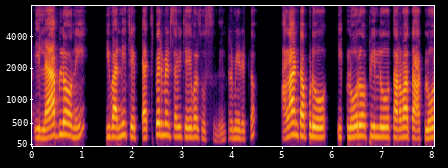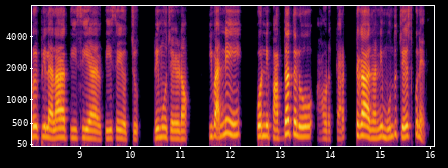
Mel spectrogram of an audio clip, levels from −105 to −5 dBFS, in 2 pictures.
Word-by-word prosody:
ఈ - - -2
ల్యాబ్‌లోని 235 0 +4 0.6
ఇవన్నీ 210 +3 +1
చెప్పాక 200 -2 -2
ఎక్స్పెరిమెంట్స్ 240 +2 -2
అవి 210 0 -3
చేయవలసి 200 -1 -3
వస్తుంది 145 -7 -22
ఇంటర్మీడియేట్‌లో. 175 0 -10 0.6
అలాంటప్పుడు 230 -1 +4 0.5
ఈ - - -8
క్లోరోఫిల్ 215 +1 0 0.2
తర్వాత 200 +2 +2
ఆ - - -2
క్లోరోఫిల్ 205 +2 -1
ఎలా 190 +2 +4 0.2
తీసియాల్ 180 -3 -3
తీసేయోచ్చు 170 -3 -6 0.4
రిమూవ్ 200 +1 -2
చేయడం. 165 -1 -2 0.5
ఇవన్నీ 250 +4 +1 0.5
కొన్ని 230 0 +3
పద్ధతులు 215 +5 +4 0.3
ఆవిడ 170 0 -11 0.2
కరెక్ట్‌గా 230 +6 +3
అవన్నీ 180 +3 -4
ముందు 215 +7 -6
చేసుకునేది. 225 +5 -2
205 Hz, 105 wpm, -22 LUFS, 180-225 Hz, 0.6 s, ల్యాబ్‌లోని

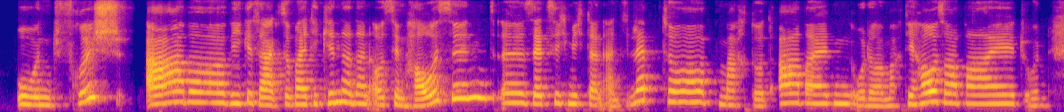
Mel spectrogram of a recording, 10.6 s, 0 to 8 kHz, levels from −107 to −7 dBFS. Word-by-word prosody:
und 205 -3 0
frisch. 375 - +1 0.2
Aber, 265 +1 +3
wie 240 -1 +1
gesagt, 200 -6 0
sobald 215 0 0
die 230 - -3
Kinder 260 +3 0
dann 235 -1 -2
aus 200 0 -3
dem 190 -5 -2
Haus 185 - +3
sind, 380 +1 +2
äh, 255 0 0
setze 230 -1 0
ich 240 - -8
mich 230 -1 -1
dann 200 -4 -3
ans - - -9
Laptop, 280 -1 -1
mache 195 -2 -7
dort 175 +3 -9
Arbeiten 240 -1 0
oder 180 -4 -5
mache 185 +1 -9
die 225 -1 0
Hausarbeit 235 -3 +1
und, 185 0 -12
235 Hz, 160 wpm, -22 LUFS, 210-270 Hz, 0.2 s, Aber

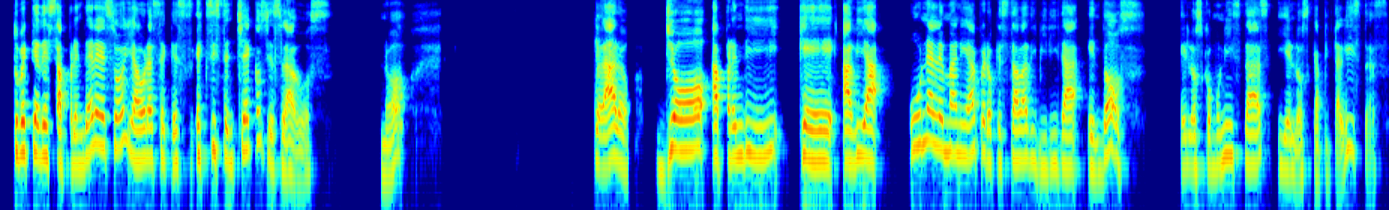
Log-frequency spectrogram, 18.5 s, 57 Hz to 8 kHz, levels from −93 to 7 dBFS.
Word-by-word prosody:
Tuve 225 -1 +5
que 235 -3 +5
desaprender 200 +1 +2
eso, 255 0 +2
y 310 - -3
ahora 195 +2 +3
sé 195 -1 -7
que 170 - -4
es 175 -2 -7
existen 210 -2 -2
checos 240 +7 -1
y - - -3
eslavos, - - -5 0.6
¿no? - - -7 2.5
Claro. - - +4 0.3
Yo 240 +9 +4
aprendí 205 +2 0
que 185 -5 +1
había 190 +1 +4 0.3
una 275 +5 +1
Alemania, 225 -3 0
pero 185 -6 -3
que 175 - -9
estaba 185 +2 -1
dividida 165 -1 -4
en 150 -3 -7
2, - - -1 0.5
en 155 +1 -8
los 160 0 -5
comunistas 180 +1 -4
y 155 -2 -8
en 150 - -6
los 145 +1 -9
capitalistas. 155 - -11
200 Hz, 110 wpm, -22 LUFS, 170-230 Hz, 2.5 s, Tuve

